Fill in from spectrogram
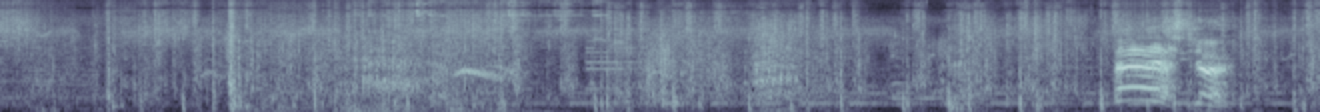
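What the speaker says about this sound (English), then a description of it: "Horses are over here!" Horses in the Red Dead Redemption video game clop steadily along at a trot, with a loud whinny near the end, while voices talk over the hoofbeats.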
